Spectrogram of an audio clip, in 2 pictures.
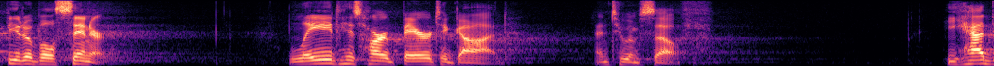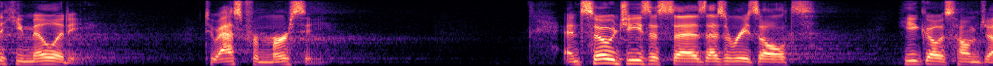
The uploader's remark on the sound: preached at our celebration of the Holy Eucharist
